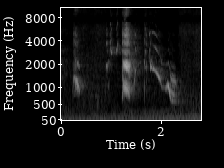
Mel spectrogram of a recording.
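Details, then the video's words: In Australia, an Australian magpie singing for food gives a few rich, harsh notes, then a clear warble sliding down in pitch, over a low steady hum. "Magpie sings for food."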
